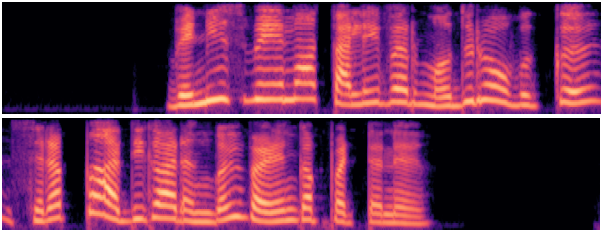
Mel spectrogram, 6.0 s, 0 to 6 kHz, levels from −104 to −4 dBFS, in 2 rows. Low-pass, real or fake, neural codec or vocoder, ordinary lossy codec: 5.4 kHz; fake; codec, 16 kHz, 4 kbps, FunCodec, trained on LibriTTS, 50 frames a second; none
